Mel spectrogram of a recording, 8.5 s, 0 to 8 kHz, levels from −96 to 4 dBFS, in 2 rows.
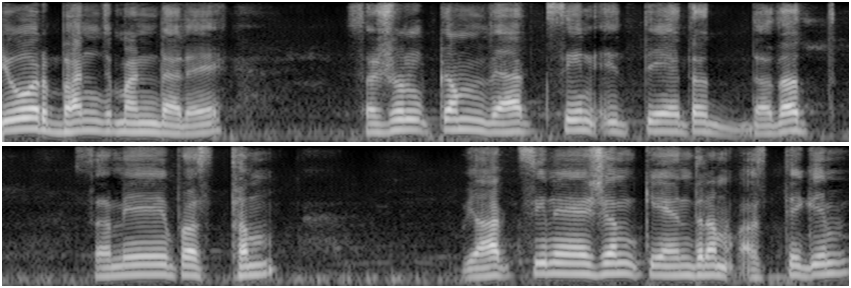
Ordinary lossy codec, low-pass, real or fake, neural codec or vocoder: none; none; fake; codec, 16 kHz, 4 kbps, X-Codec, HuBERT features, trained on balanced general audio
